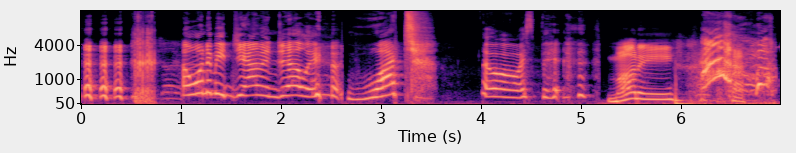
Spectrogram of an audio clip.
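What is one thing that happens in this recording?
A woman cackles with laughter.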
